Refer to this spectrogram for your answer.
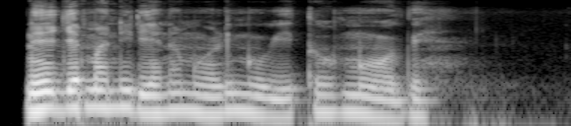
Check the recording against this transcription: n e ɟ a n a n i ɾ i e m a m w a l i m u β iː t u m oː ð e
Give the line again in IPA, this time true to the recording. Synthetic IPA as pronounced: n e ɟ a m a n i ɾ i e n a m w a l i m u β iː t o m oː ð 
